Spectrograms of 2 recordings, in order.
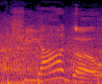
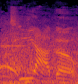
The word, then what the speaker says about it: Tiago: name but he says the pronunciation of his first name is closer to Chiago not Tiago and he added with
